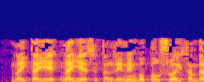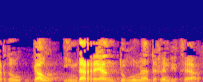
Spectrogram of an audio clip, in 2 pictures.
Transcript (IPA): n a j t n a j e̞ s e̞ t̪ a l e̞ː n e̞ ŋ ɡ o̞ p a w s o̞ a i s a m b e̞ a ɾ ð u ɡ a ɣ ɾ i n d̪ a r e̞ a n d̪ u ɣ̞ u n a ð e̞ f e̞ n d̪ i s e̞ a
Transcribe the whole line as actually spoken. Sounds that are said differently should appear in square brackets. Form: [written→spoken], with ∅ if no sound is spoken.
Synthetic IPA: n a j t n a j e̞ s e̞ t̪ a l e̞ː n e̞ ŋ ɡ o̞ p a w s o̞ a i s a m b e̞ a ɾ ð u ɡ a [ɣ→w] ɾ i n d̪ a r e̞ a n d̪ u ɣ̞ u n a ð e̞ f e̞ n d̪ i [s→t͡s] e̞ a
